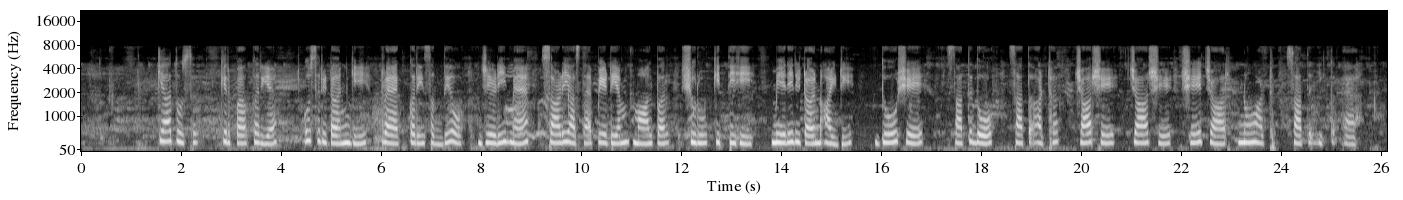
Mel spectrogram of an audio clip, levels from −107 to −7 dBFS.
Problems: constant background noise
